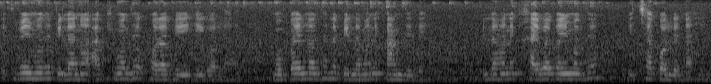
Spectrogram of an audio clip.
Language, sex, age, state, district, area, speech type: Odia, female, 45-60, Odisha, Ganjam, urban, spontaneous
